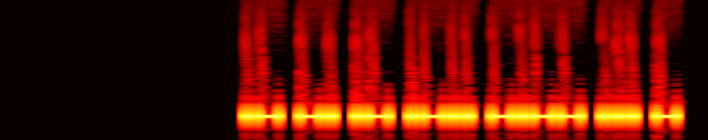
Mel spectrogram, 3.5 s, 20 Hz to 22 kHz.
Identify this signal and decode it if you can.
Morse code, heard as a keyed tone, about 36 wpm, 700 Hz. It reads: ANALYST
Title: Seven Letter Words - 35wpm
